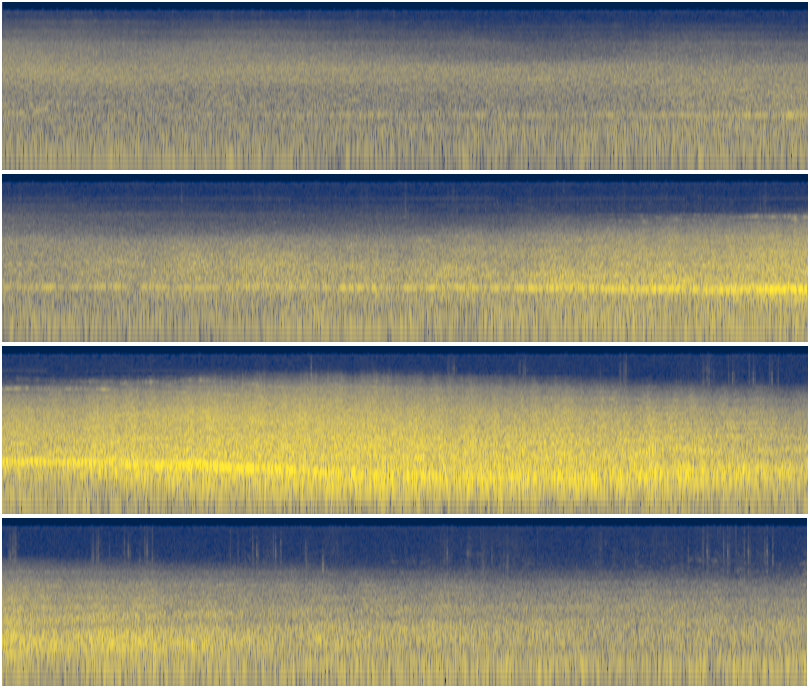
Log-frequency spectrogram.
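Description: A formation of military jets, a large jet transport flanked by smaller jets, flying past. The jet engine noise builds to its loudest about eighteen seconds in and then fades, and an engine tone drops in pitch as the formation passes.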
